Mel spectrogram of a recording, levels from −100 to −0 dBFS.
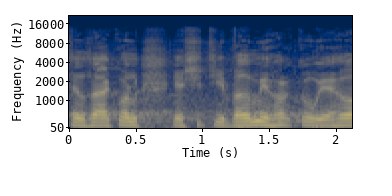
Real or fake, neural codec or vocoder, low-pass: real; none; 14.4 kHz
